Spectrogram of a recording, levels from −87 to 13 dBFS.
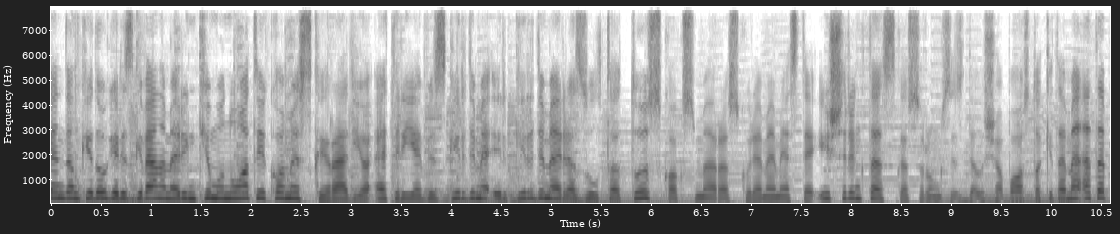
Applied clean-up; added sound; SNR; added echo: none; Bowed string instrument; 17 dB; none.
